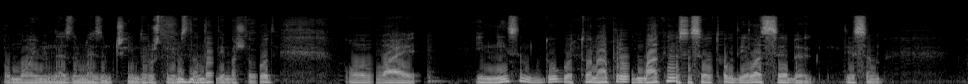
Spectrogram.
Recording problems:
distortion; slight; 7% of the sound clipped
garbled, watery; slightly; nothing above 9 kHz
choppy; very; 11% of the speech affected

